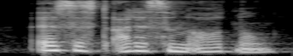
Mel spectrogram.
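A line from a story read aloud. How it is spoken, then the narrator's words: Quiet. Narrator (German): sagte leise zu ihm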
